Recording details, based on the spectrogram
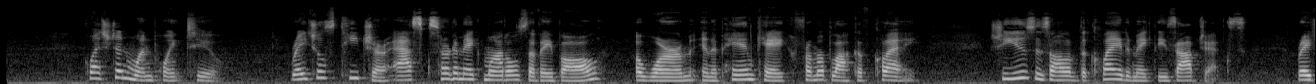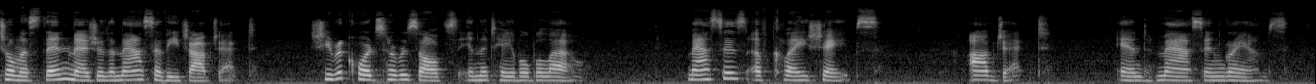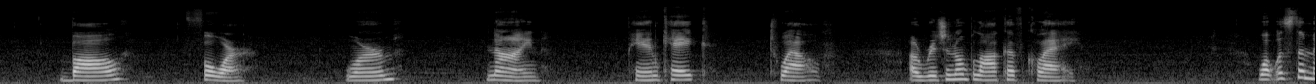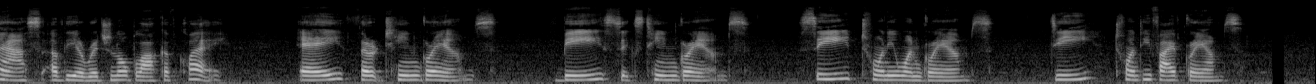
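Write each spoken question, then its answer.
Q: What was the mass of the original block of clay?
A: D: 25 grams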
